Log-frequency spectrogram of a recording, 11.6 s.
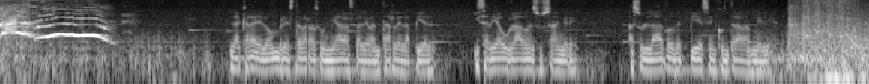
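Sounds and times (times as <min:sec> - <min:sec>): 
shrill scream of terror: 0:00.0 - 0:01.8
speech: 0:03.1 - 0:10.8.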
